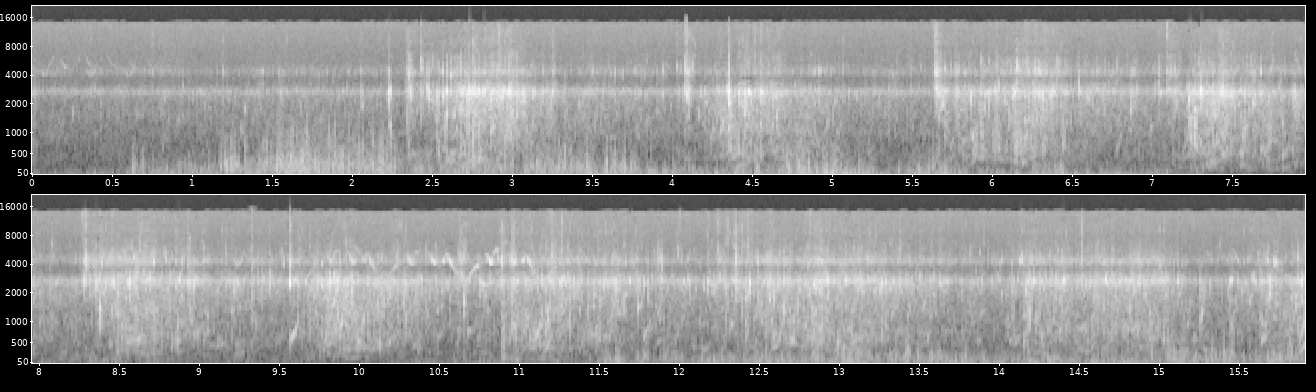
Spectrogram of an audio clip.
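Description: Paddles splash rhythmically in the water.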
